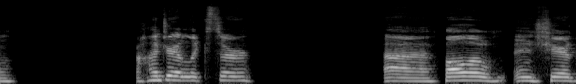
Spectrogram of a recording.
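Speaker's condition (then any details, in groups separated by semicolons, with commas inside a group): Cerebral palsy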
